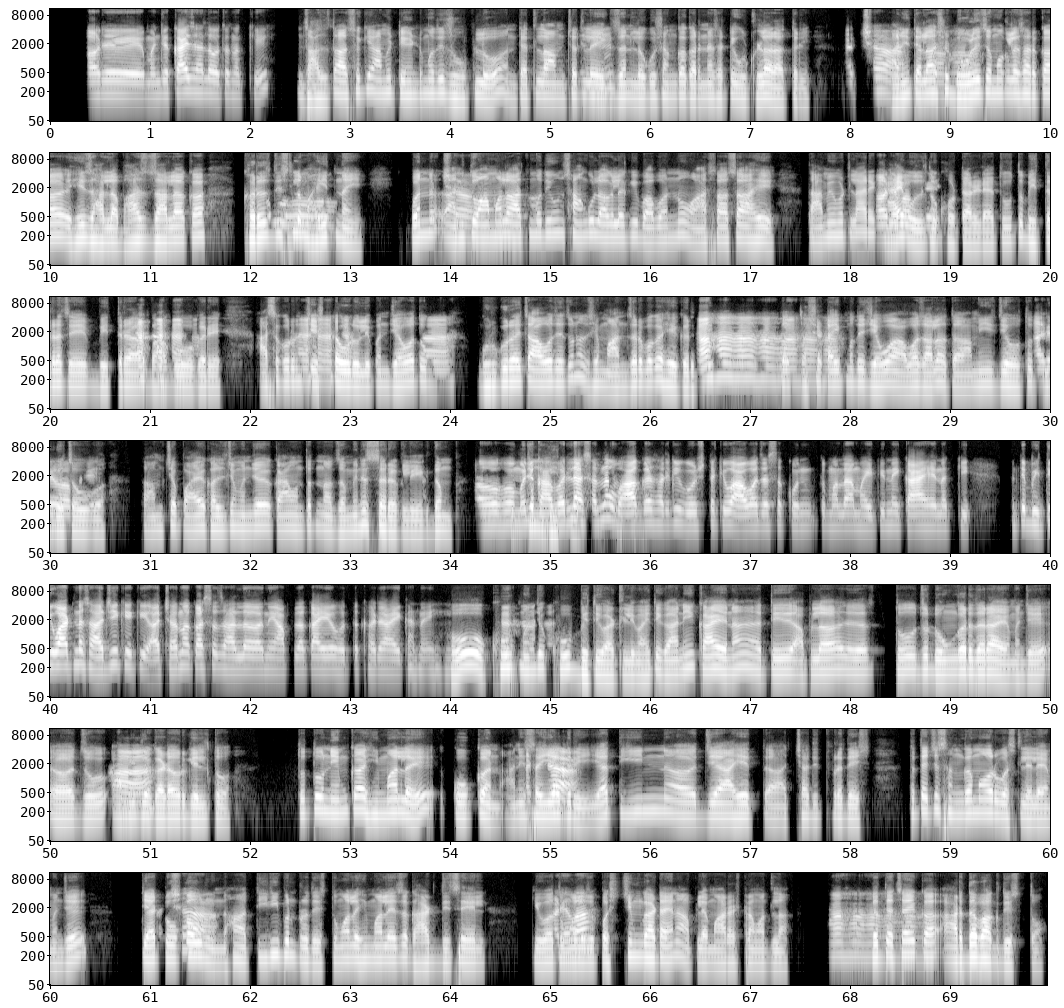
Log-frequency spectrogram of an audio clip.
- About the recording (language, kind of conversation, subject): Marathi, podcast, साहसी छंद—उदा. ट्रेकिंग—तुम्हाला का आकर्षित करतात?
- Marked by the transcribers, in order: in English: "टेंटमध्ये"; tapping; laugh; other background noise; laughing while speaking: "नाही"; laugh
